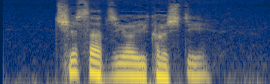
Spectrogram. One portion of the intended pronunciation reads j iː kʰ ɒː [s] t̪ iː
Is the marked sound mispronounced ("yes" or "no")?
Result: yes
